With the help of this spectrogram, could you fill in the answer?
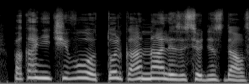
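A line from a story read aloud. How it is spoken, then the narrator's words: Hoarse wheeze between fits. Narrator (Russian): в перерыве между приступами прохрипел Горелов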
